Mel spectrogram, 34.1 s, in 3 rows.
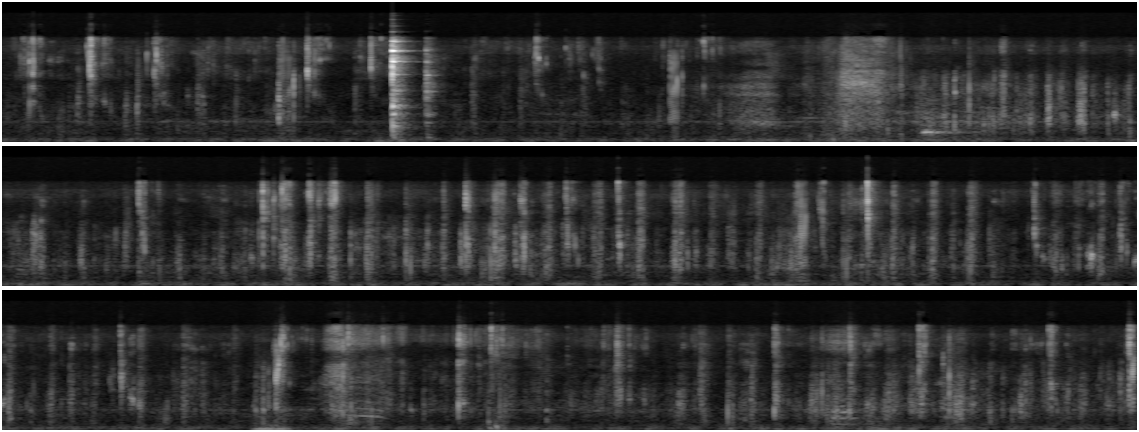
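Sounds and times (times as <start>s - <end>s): wet chewing mouth clicks: 5.3s - 7.2s.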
